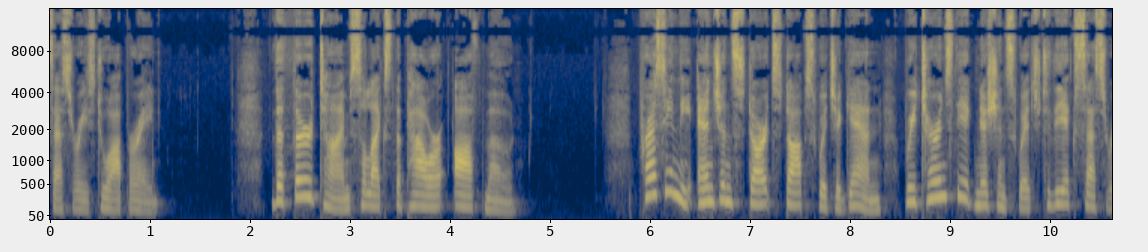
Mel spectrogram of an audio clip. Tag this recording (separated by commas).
Speech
